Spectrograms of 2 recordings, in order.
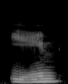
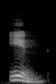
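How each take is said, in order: First: The pitch dips down then rises. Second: The pitch falls sharply downward.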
